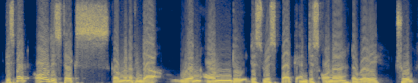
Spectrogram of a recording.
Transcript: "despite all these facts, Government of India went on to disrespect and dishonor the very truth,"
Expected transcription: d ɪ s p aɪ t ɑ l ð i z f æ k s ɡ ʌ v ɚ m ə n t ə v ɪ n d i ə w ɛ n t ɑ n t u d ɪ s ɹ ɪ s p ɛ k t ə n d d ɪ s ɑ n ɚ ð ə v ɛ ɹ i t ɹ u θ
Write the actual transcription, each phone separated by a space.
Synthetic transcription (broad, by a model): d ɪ s p aɪ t ɑ l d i s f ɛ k s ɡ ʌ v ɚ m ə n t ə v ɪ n d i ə w ɛ n t ɑ n t u d ɪ s ɹ ɪ s p ɛ k t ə n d d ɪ s ɑ n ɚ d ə w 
